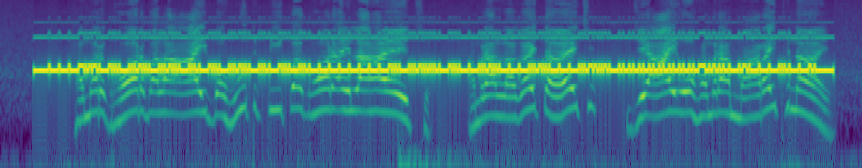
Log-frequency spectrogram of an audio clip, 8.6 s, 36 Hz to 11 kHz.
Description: RTTY (75 baud, 170 Hz shift), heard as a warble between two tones, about 1080 Hz centre, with speech in Maithili. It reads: RYRYRYRYRYRYRYRYRYRYRY S52AYP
